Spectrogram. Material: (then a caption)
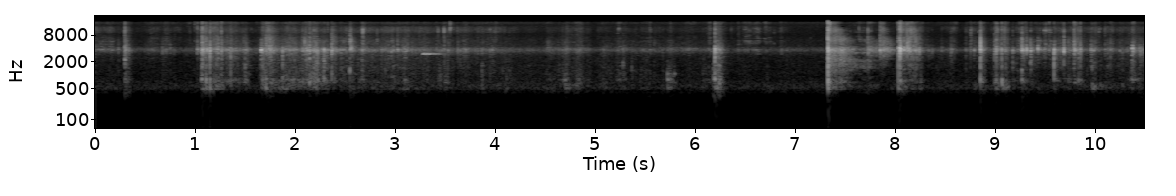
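Chalk. Solid white chunks of a magnesium carbonate gym chalk block are squeezed and crushed in both hands with the fingertips, crumbling into powder and small fragments. The sound is dry, bright crunching and crackling, arriving in sharp bursts with quieter gritty rustling between them, over a faint steady high tone near 3.6 kHz, with almost no low end.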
